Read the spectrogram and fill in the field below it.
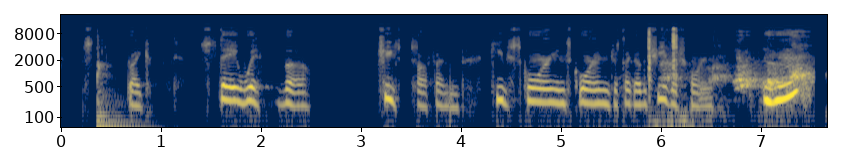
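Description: Pet dogs give brief yips and a whine in the background, partly masked by someone talking continuously over them.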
